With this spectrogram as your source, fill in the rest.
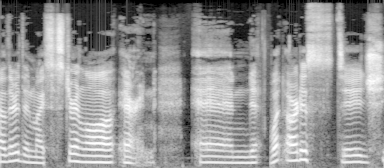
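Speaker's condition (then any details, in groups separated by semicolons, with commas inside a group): No condition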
